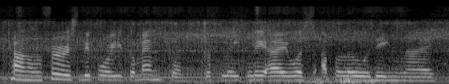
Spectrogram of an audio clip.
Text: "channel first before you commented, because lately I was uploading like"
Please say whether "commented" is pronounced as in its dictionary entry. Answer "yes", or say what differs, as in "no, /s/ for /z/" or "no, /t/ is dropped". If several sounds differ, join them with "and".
no, /s/ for /t/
